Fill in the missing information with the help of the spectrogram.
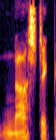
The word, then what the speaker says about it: Gnostic: Now, you might have heard the word Gnostic before. It starts with a silent G, G-N-O-S-T-I-C, from the word for Gnosticism, an ancient heresy, and that's like knowledgeism is what it means.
